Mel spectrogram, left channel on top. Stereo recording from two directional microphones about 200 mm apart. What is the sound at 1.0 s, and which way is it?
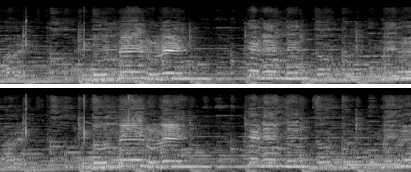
Music, 10° right (ahead or behind).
